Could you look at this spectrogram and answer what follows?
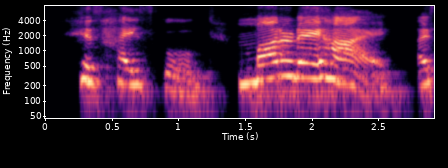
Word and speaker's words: Mater Dei: spencer shannon he just taught me how to pronounce his high school modern day high i said it right yeah yes ma'am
